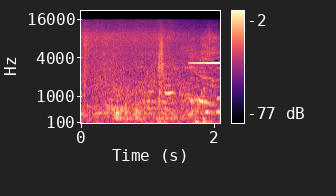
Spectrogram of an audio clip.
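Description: Patties sizzle on a hot grill.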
